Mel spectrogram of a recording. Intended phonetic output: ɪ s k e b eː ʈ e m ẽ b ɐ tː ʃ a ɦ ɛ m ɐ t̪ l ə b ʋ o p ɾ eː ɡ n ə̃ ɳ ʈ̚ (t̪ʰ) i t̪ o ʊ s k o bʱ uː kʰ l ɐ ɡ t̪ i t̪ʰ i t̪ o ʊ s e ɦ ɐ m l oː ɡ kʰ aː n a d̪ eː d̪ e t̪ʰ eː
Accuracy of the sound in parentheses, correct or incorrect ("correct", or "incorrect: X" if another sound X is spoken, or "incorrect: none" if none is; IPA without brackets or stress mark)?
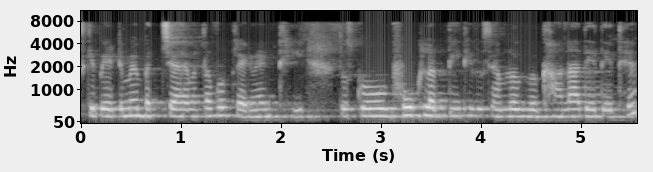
correct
